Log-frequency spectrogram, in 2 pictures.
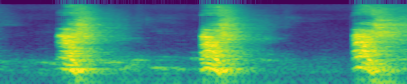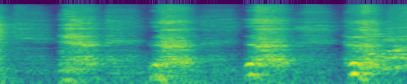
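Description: A man's forceful breaths out, one with each repetition of a barbell upright row: about seven sharp exhalations, coming faster toward the end of the set.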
